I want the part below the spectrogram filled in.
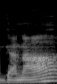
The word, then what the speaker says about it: Gaana: You know, they give you different destinations and a new one came up and it's spelled G-A-A-N-A. It was like Ghana, I think is how it's pronounced.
